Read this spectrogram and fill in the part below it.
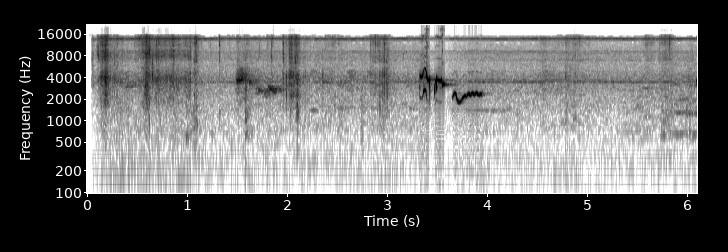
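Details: Sooty-headed bulbul (kutilang), a common bird with a melodious voice: a short burst of bright, chirpy notes followed by a quick falling whistle midway, set against faint clicks, a steady high hiss and quiet outdoor background.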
